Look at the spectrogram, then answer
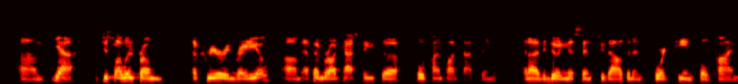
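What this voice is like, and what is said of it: Polished radio DJ voice. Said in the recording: “You have such a radio DJ voice too.”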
